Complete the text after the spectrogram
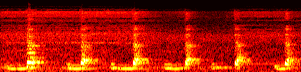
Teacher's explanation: A ponta da minha linguinha se aproxima da parte de trás dos meus dentinhos superiores. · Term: fonema D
